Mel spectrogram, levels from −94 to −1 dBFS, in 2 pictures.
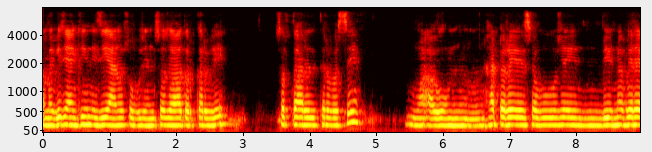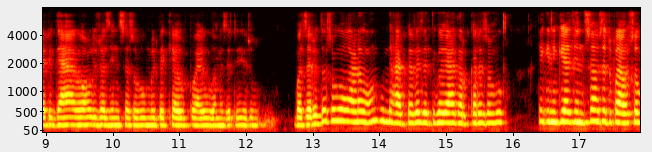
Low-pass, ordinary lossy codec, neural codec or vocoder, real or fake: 7.2 kHz; none; codec, 16 kHz, 4.8 kbps, FACodec; fake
